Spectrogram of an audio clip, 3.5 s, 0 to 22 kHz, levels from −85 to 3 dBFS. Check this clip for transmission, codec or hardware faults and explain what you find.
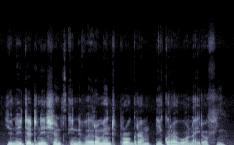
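Nothing turned up here: the speech comes across with no transmission, codec or hardware trouble to point to.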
